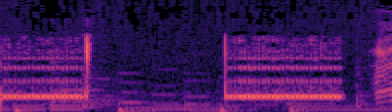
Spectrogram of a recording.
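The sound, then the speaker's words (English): A telephone ringing on an outgoing call: two steady, buzzy rings of about half a second each, separated by a short pause. “I'm calling Nicholas Cage. You're calling him? Okay, guys, it's ringing.”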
